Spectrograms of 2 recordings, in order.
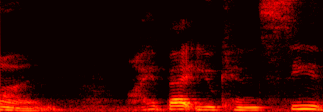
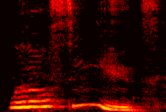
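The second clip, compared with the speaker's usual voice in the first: high, slow tender voice; gentle Digger; 11 semitones higher than usual. Acted. Digger names the seeds to the children, high and slow. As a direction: savor the words as Digger. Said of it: "he said".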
